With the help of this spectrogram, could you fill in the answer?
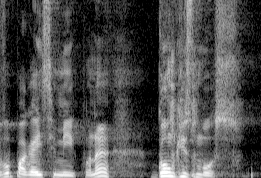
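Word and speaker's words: γογγυσμός: A própria palavra grega, o som, a pronúncia da palavra grega para murmuração é um gesto que balbucia a forma de resmungar.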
